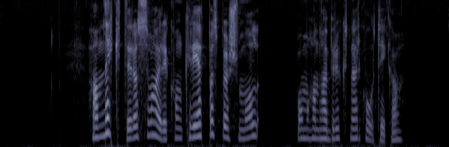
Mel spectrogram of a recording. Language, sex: Norwegian, female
